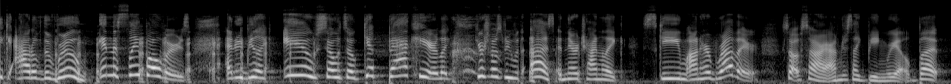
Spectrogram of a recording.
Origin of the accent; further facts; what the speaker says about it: Northeast, United States; now I'm from the Northeast and gun culture is all, like also just really different there.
